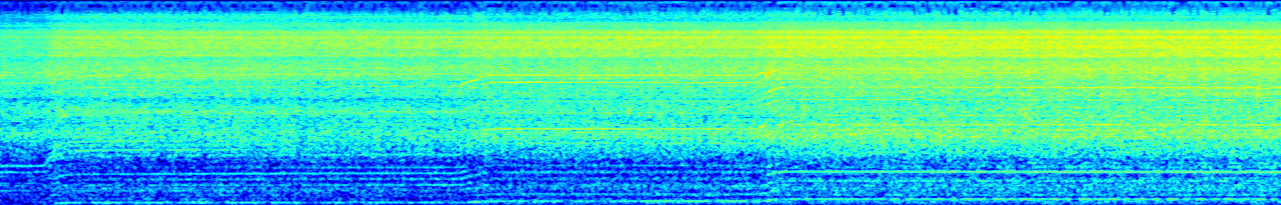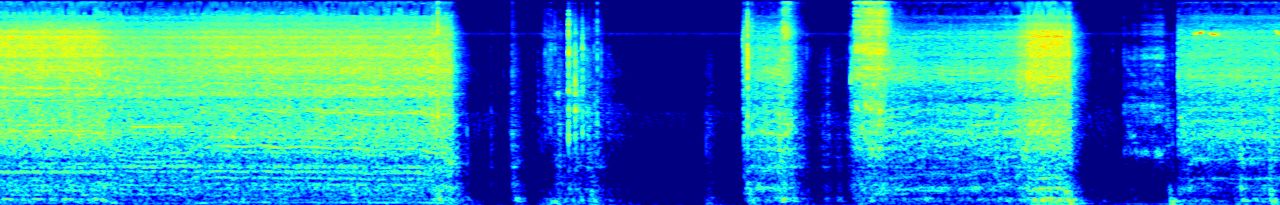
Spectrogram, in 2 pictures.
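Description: A steady high-pitched electric drill whine, drilling holes in a Ghostbusters proton pack prop, runs continuously, shifting pitch slightly, then stops and starts in short bursts near the end.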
